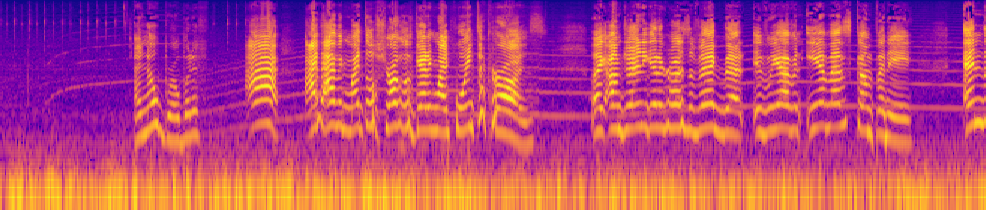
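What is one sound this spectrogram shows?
A fire truck siren wails and rises and falls in pitch.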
